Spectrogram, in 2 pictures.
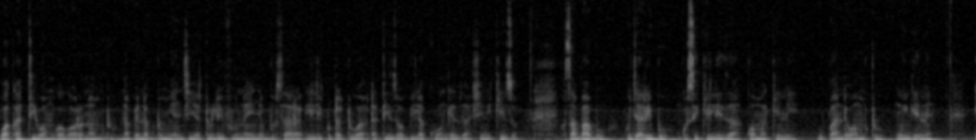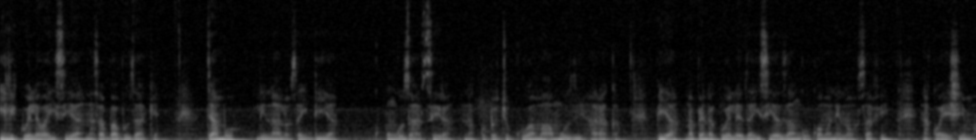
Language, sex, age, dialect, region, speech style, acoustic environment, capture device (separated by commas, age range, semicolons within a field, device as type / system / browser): Swahili, male, 18-24, Kenya - Nairobi Sheng-influenced, Kenya, happy, nature, desktop / Windows / Chrome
